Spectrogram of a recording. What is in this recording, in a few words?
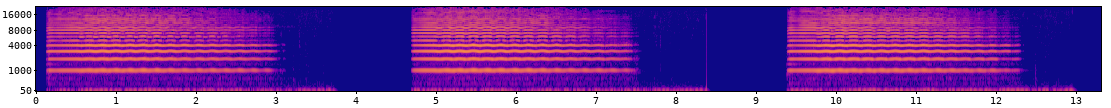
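six repetitions of the same note by the violin (high consistency) and tenor (low consistency); last note of the theme at tempo 68.6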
